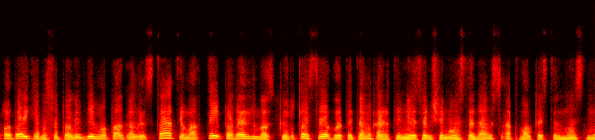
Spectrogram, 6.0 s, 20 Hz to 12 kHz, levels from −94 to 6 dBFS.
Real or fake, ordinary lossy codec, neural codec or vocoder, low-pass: fake; Opus, 24 kbps; codec, 16 kHz, 1 kbps, FreqCodec, smaller model; 7.2 kHz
